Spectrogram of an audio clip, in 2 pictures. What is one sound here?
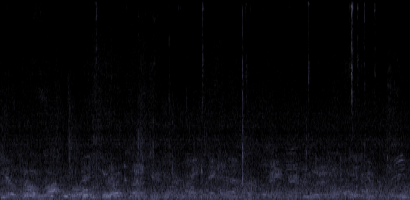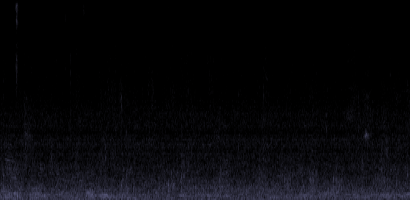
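Footsteps shuffle on pavement as a group walks.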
